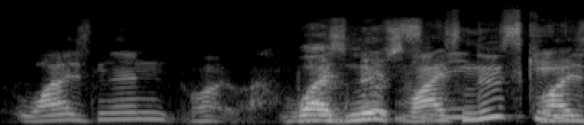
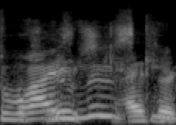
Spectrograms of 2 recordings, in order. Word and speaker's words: Wisniewski: I think his name would be pronounced Wisniewski. I'm telling you, it's Wisniewski, man. John Wisniewski. Wisniewski. So. Wisniewski. Well, why don't we go ahead? Keep saying it. Wisniewski. It's almost like you're sneezing.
